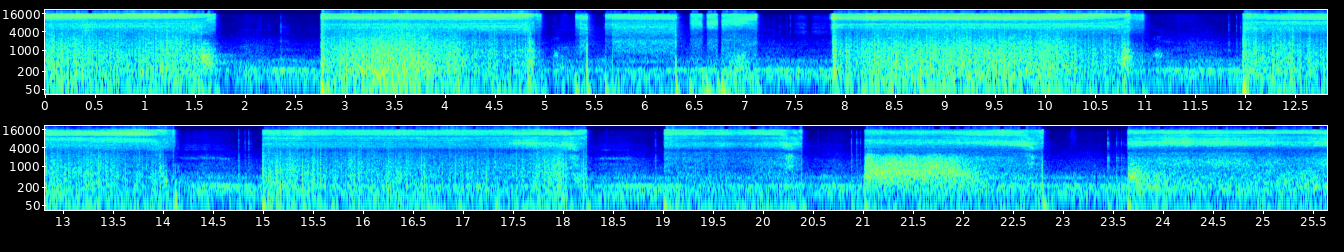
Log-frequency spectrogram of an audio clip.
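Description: An airbrush sprays paint onto a stencil while someone paints realistic fire. It hisses in repeated bursts of a second or a few seconds each, separated by short silent pauses, close and fairly even in loudness.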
